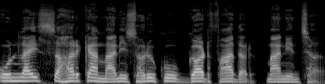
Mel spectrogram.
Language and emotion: Nepali, neutral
